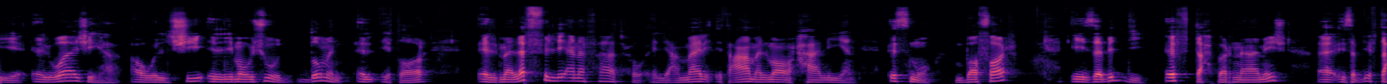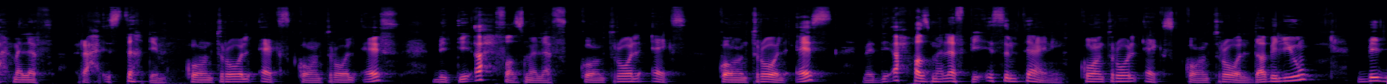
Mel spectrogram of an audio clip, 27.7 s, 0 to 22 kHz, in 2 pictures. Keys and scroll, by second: 15.6 ctrl+x, 15.6 ctrl+f, 19.7 ctrl+x, 19.7 ctrl+s, 24.4 ctrl+x, 24.4 ctrl+w.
